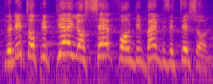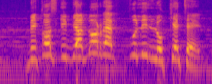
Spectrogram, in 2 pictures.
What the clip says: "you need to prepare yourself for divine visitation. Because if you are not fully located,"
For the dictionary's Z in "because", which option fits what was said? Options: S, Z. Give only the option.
S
